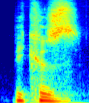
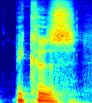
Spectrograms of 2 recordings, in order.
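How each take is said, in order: Both takes have the same delivery.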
